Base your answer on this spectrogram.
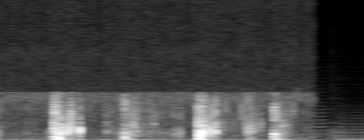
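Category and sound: human body sound, footsteps of someone running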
